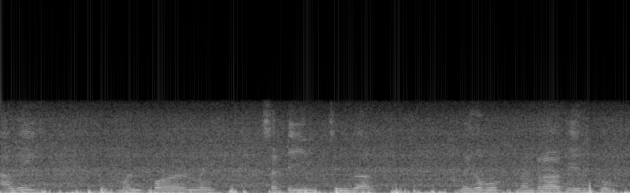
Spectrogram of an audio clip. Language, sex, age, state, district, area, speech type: Tamil, male, 45-60, Tamil Nadu, Dharmapuri, rural, spontaneous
